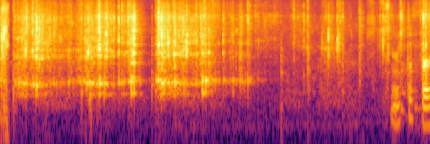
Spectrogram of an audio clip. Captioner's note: paper rip; paper crinkling//shuffling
